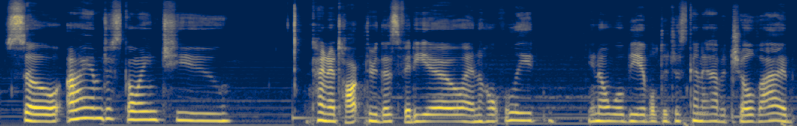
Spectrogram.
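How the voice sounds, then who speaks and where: A woman's voice: medium pitch, steady tone, normal speed, darkish tone, soft background music. A woman chatting casually and informally to her viewers as a host, thinking aloud as she goes. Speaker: host, roleplay ASMR voice actor. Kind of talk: casual chat to viewers in a pre-recorded Q&A.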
